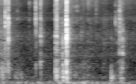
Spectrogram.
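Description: Faint, irregular clicks and taps of a padlock in its plastic blister pack being handled, about five in all, the sharpest about a second in.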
